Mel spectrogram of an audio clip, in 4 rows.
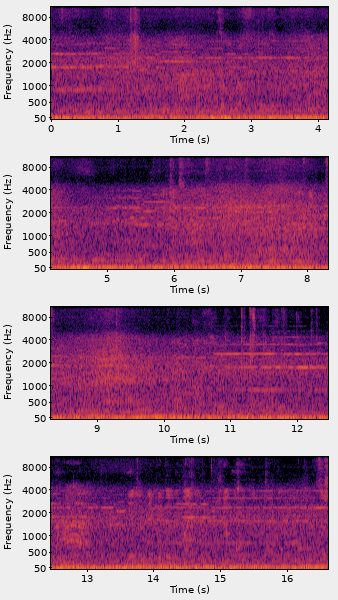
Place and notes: Odeonplatz, Munich - Sitting in front of the coffee shop
Sitting in front of the coffee shop, Footsteps, Traffic Sound, Birdsong
Munich, Germany, 11 May 2014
